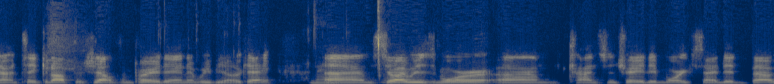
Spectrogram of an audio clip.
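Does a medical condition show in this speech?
Yes: cerebral palsy, mild; mild form affects speech.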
